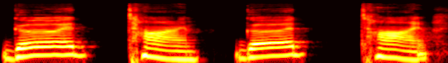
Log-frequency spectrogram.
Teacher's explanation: you don't have to pronounce that D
